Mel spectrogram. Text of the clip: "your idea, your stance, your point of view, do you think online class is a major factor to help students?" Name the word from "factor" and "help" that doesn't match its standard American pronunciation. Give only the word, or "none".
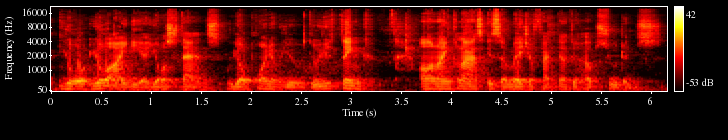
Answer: none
